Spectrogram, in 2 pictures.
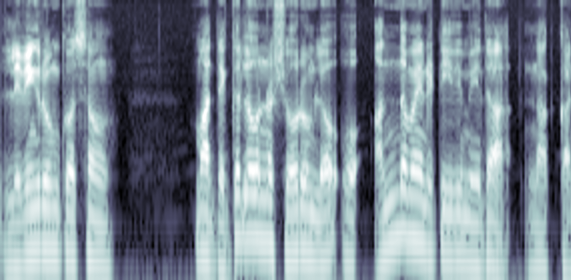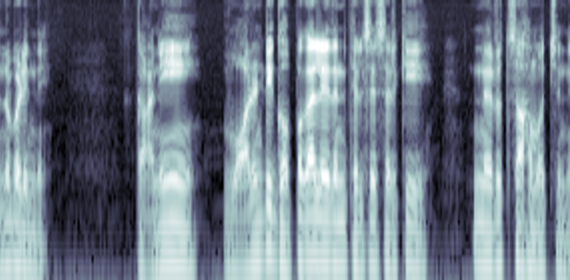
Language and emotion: Telugu, sad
